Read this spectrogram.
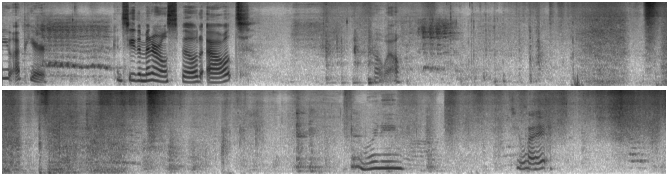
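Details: Goats at The Willful Goat Farm & Home: a loud, quavering, wavering bleat near the start and another short bleat later, with people talking through much of the recording.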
